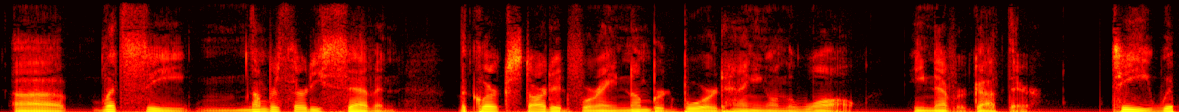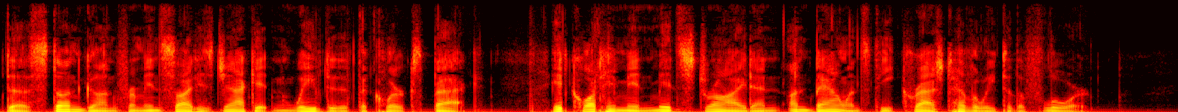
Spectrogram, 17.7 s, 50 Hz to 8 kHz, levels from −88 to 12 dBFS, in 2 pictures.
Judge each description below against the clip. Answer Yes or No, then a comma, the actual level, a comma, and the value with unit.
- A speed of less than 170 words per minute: No, average, 175 wpm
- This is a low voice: Yes, very low, 95 Hz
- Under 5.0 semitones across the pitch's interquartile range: Yes, average, 3.7 semitones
